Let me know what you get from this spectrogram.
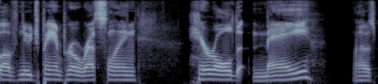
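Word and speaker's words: Harold Meij: page I called him mage I didn't know the J was silent I've never seen the name before so there you go but Herald May came out to let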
